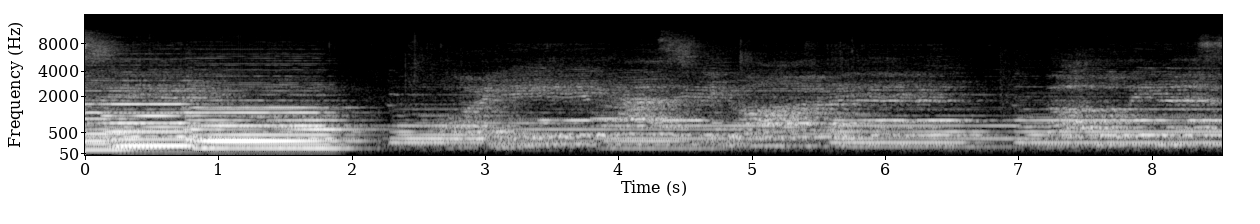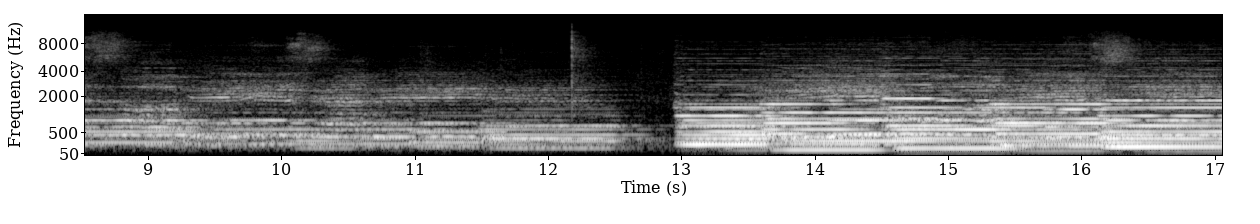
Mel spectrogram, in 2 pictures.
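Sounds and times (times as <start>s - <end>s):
congregation singing: 0.0s - 17.0s
organ chords: 0.0s - 17.0s.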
